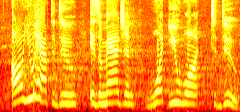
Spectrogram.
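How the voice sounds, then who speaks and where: A woman's high-pitched voice at a very slow pace, with ordinary pitch variation, audible room echo and noticeable background noise. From United States. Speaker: hair expert and speaker. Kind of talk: motivational conference talk. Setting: stage with audience, interpreted. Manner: halting in French.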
